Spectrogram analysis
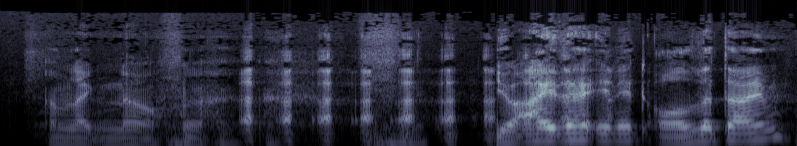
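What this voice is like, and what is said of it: Put-on Indian accent. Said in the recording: “I don't know why I'm doing an Indian accent.”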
